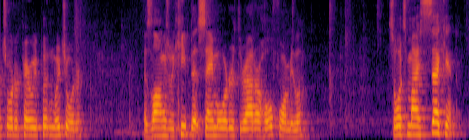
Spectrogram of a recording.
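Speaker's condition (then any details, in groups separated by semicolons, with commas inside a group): No condition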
